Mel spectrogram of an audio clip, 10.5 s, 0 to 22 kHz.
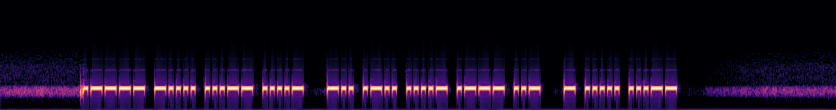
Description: Morse code, heard as a keyed tone, about 26 wpm, 810 Hz. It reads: 1634 DL4JU T53
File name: UP2L-20-CW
